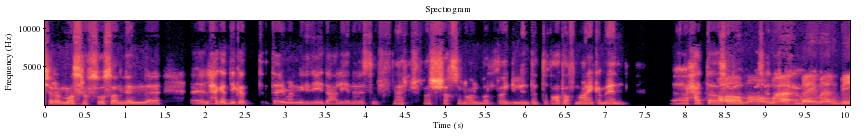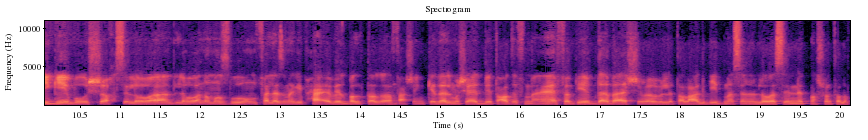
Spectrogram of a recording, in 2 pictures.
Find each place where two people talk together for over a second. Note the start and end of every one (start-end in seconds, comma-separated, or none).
8.4-9.8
